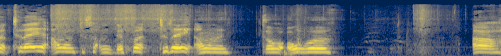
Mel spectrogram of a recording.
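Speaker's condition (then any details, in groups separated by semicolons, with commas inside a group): Speech impairment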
